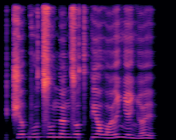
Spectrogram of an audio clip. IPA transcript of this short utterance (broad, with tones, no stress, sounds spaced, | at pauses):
t͡ʃ ə˨˥ b u˨˥ d͡z u˦ n œ˦ n z o˦ t͡s pʲ ə˦ ɪ̯ lˠ ø˨˥ ə̯ ʎ ɛ˩˧˩ ʎ œ˩˧˩ ɪ̯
